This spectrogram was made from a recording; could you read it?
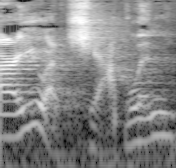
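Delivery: scornful, derisive, mocking sneer. A man in a chair questions the narrator walking over to him, sneering. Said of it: "he sneered".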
